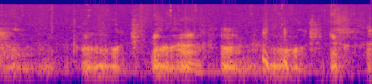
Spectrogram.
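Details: A dog growling indoors in low, rough rumbles, about four throaty bursts each lasting roughly half a second with short pauses between.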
